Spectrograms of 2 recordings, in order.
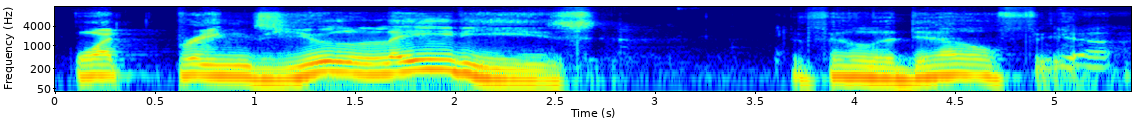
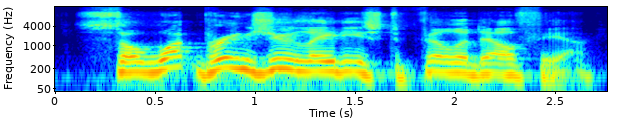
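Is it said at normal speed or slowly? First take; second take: slowly; normal speed. First: It is said slowly, in slow motion. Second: It is said at normal speed.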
